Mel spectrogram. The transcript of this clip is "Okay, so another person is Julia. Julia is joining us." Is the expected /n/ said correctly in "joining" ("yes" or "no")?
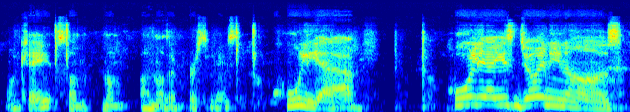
yes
